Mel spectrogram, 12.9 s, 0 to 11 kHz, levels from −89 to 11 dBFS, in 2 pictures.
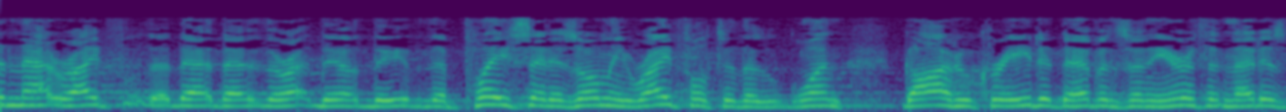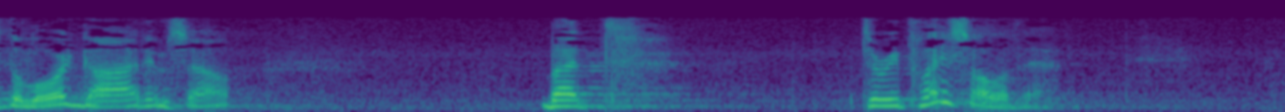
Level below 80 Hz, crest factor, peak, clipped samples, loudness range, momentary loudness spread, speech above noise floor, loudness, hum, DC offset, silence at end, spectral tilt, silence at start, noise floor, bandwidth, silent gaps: -62 dBFS; 16 dB; -6 dBFS; under 0.1%; 8 LU; 10 LU; 36 dB; -21 LUFS; none; under 0.1%; 1.15 s; -7.5 dB/octave; 0 s; -56 dBFS; 6.6 kHz; none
